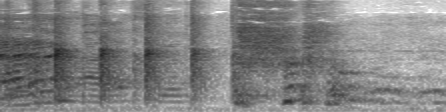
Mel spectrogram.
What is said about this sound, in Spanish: Un aplauso.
